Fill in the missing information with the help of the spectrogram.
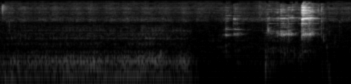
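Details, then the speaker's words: Boxer dog snoring under a table, a low rumbling snore just over a second long followed by light clinking; owner says he doesn't know how to breathe quietly: snoring. "my dog is snoring under the table right now and you can probably hear that I am sorry"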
